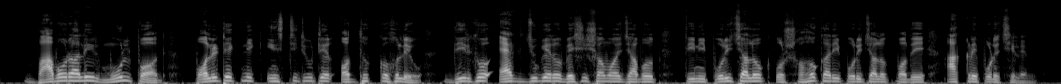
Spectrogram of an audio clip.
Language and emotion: Bengali, neutral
